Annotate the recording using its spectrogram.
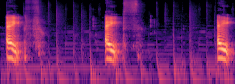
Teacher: can you hear that stop T sound at the end of 8 before I make the TH sound? I'm not saying 8, but 8, 8.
